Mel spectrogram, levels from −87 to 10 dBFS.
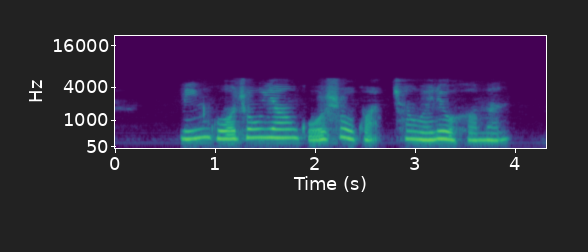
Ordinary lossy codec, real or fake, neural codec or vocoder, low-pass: AAC, 24 kbps; real; none; 5.4 kHz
